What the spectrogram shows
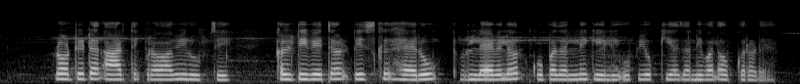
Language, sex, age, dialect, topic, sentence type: Hindi, female, 46-50, Kanauji Braj Bhasha, agriculture, statement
